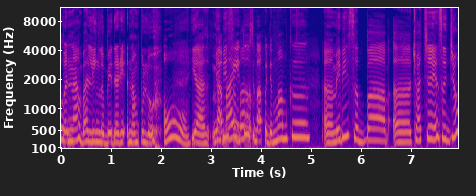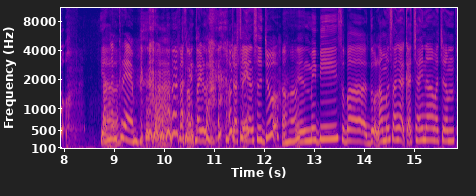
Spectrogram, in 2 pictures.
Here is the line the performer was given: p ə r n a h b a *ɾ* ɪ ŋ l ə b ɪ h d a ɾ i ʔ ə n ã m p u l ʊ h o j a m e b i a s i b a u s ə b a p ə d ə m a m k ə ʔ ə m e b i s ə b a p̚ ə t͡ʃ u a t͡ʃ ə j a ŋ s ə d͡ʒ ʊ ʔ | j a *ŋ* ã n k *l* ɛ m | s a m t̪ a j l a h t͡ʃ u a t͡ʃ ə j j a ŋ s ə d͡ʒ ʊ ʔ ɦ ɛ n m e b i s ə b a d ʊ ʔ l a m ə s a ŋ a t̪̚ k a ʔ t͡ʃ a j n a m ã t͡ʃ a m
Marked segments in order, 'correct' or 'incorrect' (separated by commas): incorrect, correct, incorrect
